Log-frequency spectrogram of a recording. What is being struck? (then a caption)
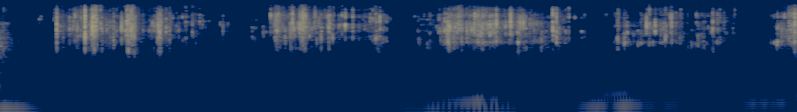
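Painted pine cone. Fingers squeeze and crush a palm-sized, gold-painted dry pine cone, breaking its scales off. Bursts of dense, bright crunching and crackling come with short pauses between, with almost no low end and each snap dying away instantly.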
